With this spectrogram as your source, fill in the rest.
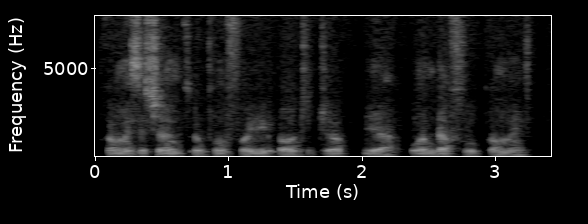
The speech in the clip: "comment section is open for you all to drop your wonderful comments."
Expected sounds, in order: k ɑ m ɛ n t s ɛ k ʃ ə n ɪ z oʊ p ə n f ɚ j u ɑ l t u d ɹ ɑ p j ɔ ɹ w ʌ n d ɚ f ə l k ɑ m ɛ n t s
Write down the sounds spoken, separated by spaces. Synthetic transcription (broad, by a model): k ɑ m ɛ s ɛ ʃ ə n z oʊ p ə n f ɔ j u ɑ l t u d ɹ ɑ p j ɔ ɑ w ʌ n d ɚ f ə l k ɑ m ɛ n t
